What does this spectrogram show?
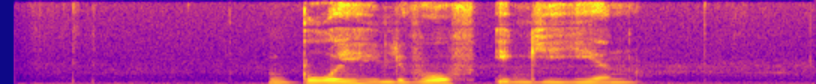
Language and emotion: Russian, neutral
